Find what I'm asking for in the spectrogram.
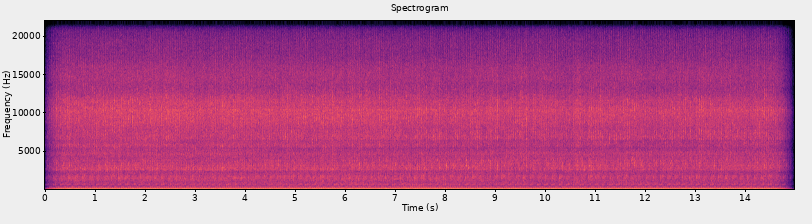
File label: propeller plane idle; transportation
